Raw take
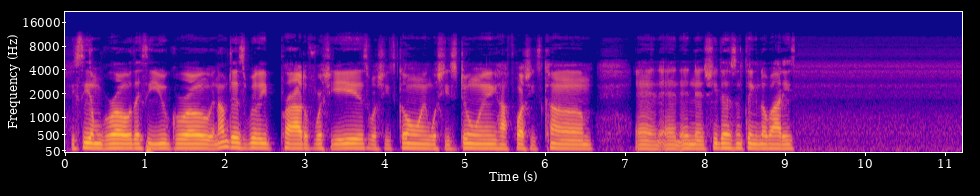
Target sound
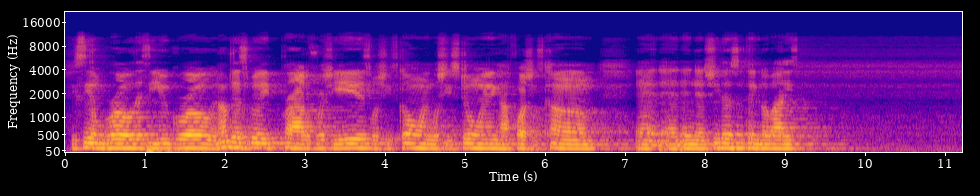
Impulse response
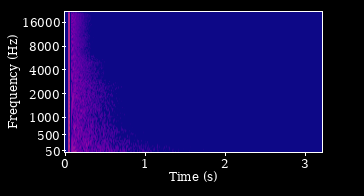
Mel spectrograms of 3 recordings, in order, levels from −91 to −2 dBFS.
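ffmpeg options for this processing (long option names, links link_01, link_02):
-filter_complex "[0:a]lowshelf=frequency=190:gain=8.5,asplit=2[link_01][link_02];[1:a]atrim=start_sample=2205,adelay=34[link_03];[link_02][link_03]afir=irnorm=-1:irlink=0,volume=2.5dB[link_04];[link_01][link_04]amix=inputs=2:normalize=0,volume=-2.5dB"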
